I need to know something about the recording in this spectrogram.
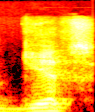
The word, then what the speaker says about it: GIFs: but creating videos or little GIFs or GIFs, if you want to pronounce them that way as well.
